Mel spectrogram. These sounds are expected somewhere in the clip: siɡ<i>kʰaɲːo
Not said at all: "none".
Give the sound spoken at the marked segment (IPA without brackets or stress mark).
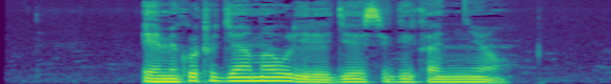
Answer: i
